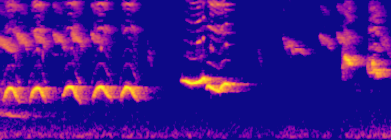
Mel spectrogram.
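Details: Dancing laughingthrush in song training for 'bắt cô trói cột': five quick arched whistles in a row, then a strong wavering downslurred whistle and softer high notes after a pause.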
